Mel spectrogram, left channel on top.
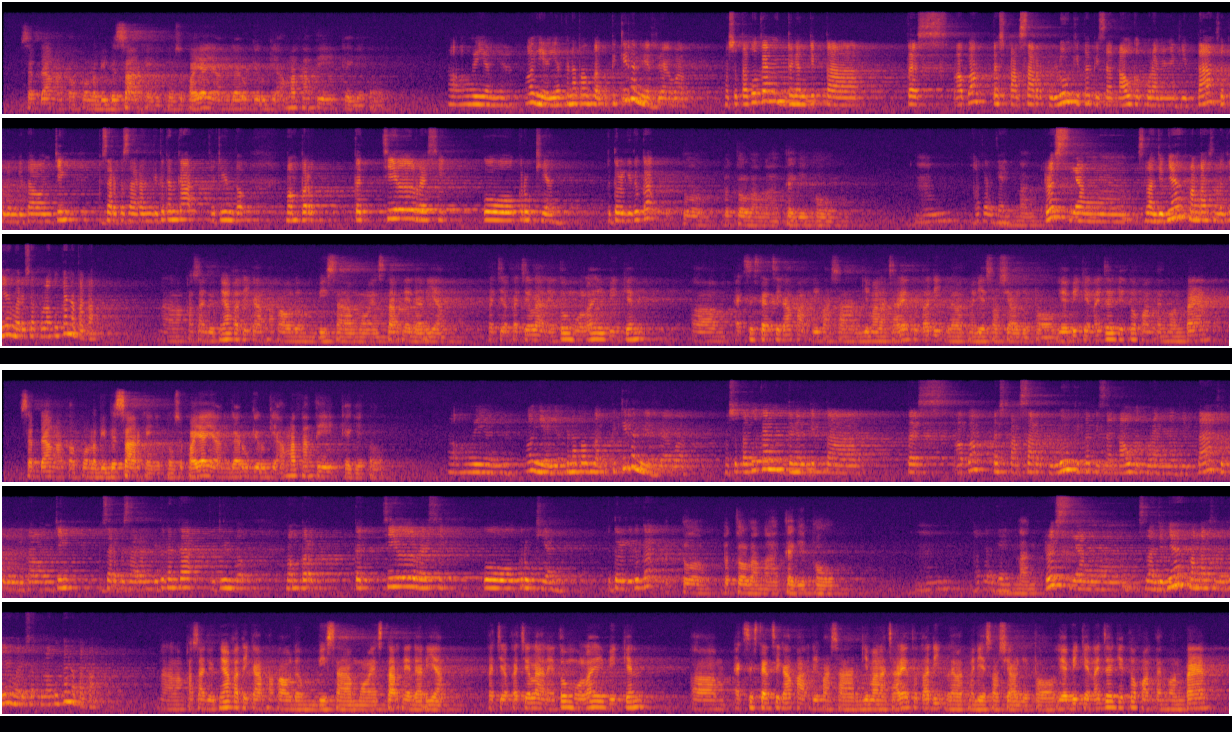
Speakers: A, on the right; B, on the left.
A: sedang ataupun lebih besar kayak gitu. Supaya yang gak rugi-rugi amat nanti kayak gitu.
B: Oh iya iya. Oh iya iya. Kenapa aku nggak kepikiran ya dari awal? Maksud aku kan dengan kita tes apa tes pasar dulu kita bisa tahu kekurangannya kita sebelum kita launching besar-besaran gitu kan Kak. Jadi untuk memperkecil resiko kerugian. Betul gitu Kak?
A: Betul, betul banget kayak gitu.
B: Hmm, Oke,
A: Hmm,
B: oke.
A: Nah,
B: Terus yang selanjutnya, langkah selanjutnya yang harus aku lakukan apa, Kak?
A: Nah, langkah selanjutnya ketika kakak udah bisa mulai start nih dari yang kecil-kecilan itu mulai bikin em, eksistensi kakak di pasar. Gimana caranya itu tadi lewat media sosial gitu. Ya bikin aja gitu konten-konten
